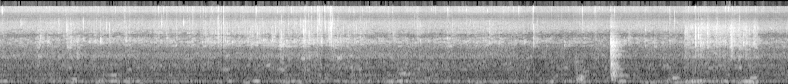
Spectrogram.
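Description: Balls of raw rice and potato snack batter, shaped like bonda, frying in hot oil: a steady bright sizzle with scattered small pops and crackles, close by and fairly soft.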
